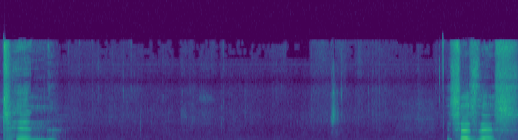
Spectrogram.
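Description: A young man speaks calmly, pausing between phrases.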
